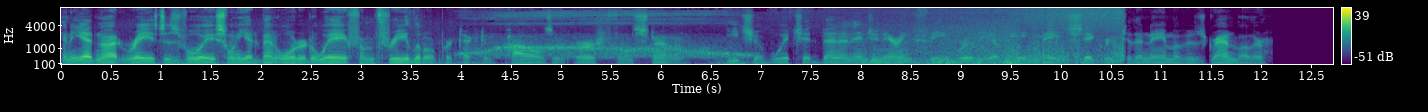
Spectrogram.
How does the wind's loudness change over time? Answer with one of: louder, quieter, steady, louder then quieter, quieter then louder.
louder.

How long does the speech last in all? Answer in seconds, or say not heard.
12 s.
